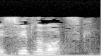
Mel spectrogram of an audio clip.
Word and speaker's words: Svitlovodsk: Jeremy pronounced it excellently, Svitlovodsk. Now, he's had a little bit of practice. If you don't speak Russian, that might be a little bit tricky for you.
